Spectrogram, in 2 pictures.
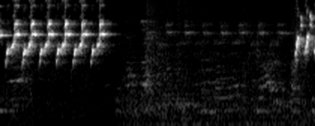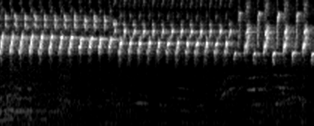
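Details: Trnan or goldfinch song recorded in Šuto Orizari: a jingling twitter burst, a lull with low murmuring background, then a long unbroken sequence of rapid, high, liquid chirps.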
